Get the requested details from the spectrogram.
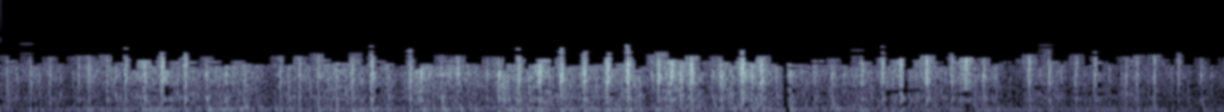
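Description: Rapid, continuous typewriter clatter fills the whole stretch, a dense flurry of sharp key strikes over a low mechanical hum, steady with no voices.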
